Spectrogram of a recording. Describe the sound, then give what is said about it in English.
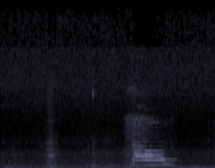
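A single short cat meow rises out of near-silence, fairly soft, with a faint tonal whine trailing off at the end. No one speaks. “It's a cat. Is that a real cat?”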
